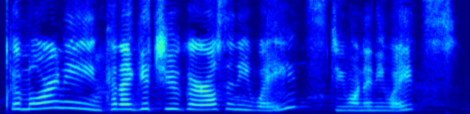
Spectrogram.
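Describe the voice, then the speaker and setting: A woman's voice: very high-pitched, animated, normal speed. A middle-aged woman, a fitness instructor, chatting casually before class, her voice muffled by a face mask. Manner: chatty, friendly, laughs often. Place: seniors' center exercise room.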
